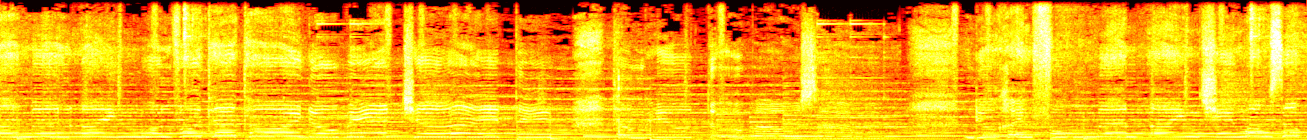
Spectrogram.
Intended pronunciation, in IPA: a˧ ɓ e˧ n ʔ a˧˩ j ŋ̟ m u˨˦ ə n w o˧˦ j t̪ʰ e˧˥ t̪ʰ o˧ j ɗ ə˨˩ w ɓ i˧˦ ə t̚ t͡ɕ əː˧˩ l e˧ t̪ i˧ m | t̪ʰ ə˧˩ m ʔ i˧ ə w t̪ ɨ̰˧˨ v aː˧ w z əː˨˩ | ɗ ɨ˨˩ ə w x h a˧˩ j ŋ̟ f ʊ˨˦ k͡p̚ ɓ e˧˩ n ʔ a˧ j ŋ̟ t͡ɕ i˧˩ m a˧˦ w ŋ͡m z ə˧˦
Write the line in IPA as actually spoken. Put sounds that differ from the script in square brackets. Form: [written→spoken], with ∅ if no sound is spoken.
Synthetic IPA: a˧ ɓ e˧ n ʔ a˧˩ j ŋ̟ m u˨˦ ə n [w→v] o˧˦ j t̪ʰ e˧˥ t̪ʰ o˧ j ɗ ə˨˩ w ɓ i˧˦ ə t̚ t͡ɕ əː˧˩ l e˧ t̪ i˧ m | t̪ʰ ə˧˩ m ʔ i˧ ə w t̪ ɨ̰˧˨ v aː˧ w z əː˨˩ | ɗ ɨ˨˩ ə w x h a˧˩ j ŋ̟ f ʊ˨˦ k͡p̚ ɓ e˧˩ n ʔ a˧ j ŋ̟ t͡ɕ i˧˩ m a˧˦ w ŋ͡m z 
